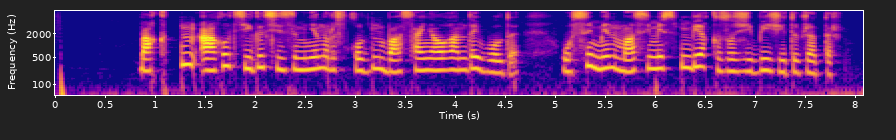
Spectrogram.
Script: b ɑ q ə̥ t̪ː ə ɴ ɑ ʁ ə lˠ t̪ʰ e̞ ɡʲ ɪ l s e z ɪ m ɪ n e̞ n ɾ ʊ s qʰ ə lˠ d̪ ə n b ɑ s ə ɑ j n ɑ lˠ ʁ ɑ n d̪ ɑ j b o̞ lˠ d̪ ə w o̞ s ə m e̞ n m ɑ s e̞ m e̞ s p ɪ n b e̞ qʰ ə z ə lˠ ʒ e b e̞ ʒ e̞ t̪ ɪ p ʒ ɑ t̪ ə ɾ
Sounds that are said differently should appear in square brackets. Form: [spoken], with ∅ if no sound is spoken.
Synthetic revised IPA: b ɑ q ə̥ t̪ː ə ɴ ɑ ʁ ə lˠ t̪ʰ e̞ ɡʲ ɪ l s e z ɪ m ɪ n e̞ n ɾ ʊ s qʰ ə lˠ d̪ ə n b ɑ s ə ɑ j n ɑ lˠ ʁ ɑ n d̪ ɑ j b o̞ lˠ d̪ ə w o̞ s ə m e̞ n m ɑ s e̞ m e̞ s p ɪ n b e̞ qʰ ə z ə lˠ ʒ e b e̞ ʒ e̞ t̪ ɪ p ʒ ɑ t̪ ə ɾ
